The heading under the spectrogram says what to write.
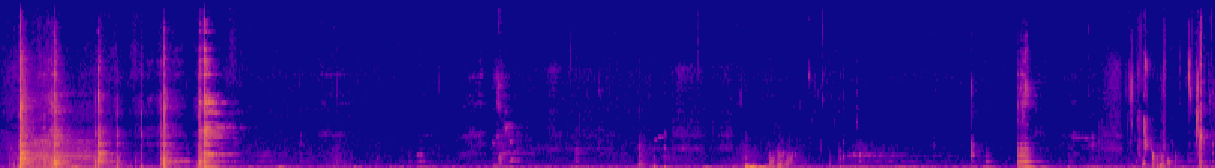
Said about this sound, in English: Give me a second to drink some water here.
